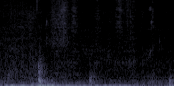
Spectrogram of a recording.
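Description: Quiet scratchy strokes of a pen moving across paper, in short irregular bursts, with faint room noise underneath and no talking.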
